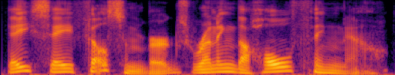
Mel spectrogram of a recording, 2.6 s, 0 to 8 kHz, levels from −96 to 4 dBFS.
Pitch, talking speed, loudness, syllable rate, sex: 115 Hz, 180 wpm, -17 LUFS, 4.8 syllables/s, male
